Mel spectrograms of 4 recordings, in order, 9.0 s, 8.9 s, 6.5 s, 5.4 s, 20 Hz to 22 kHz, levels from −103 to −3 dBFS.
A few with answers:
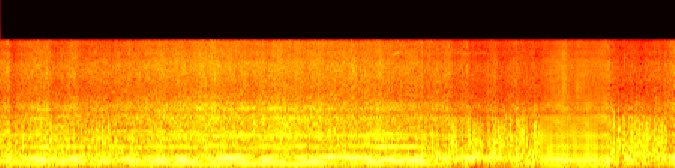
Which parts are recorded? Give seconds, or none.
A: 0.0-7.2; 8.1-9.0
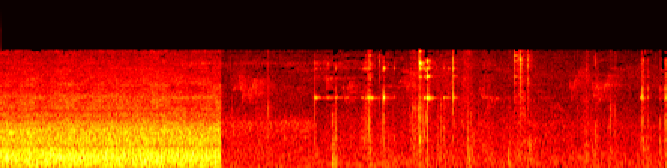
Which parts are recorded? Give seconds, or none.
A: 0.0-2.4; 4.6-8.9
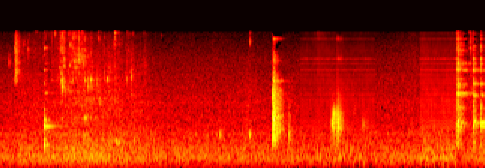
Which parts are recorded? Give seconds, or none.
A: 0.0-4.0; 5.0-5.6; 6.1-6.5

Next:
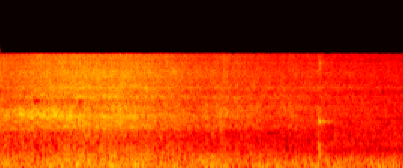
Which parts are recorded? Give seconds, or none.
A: none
